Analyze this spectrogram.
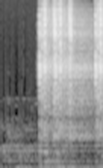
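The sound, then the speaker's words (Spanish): A camera taking portrait photos of commando members for forged identity papers, one shot after another. Several sharp, bright shutter clicks come in quick succession, a brief pause, then one more click. “Hace fotos a todos los miembros de los comandos. Finalmente hace una foto a Chema.”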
